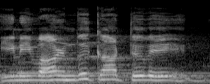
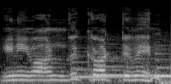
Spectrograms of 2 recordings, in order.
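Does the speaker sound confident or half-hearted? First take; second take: confident; half-hearted. First: It is said firmly and with conviction. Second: It is said weakly, without any conviction. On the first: Believe me, I will truly live it out. The speaker calls it right. "என்ன நம்புங்கப்பா அப்படி சொல்லுங்க" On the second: Don't believe me. The speaker calls it wrong. "எனக்கு எப்படி என்ன நம்பாதீங்கப்பா அப்படிதான் கேக்குது"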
